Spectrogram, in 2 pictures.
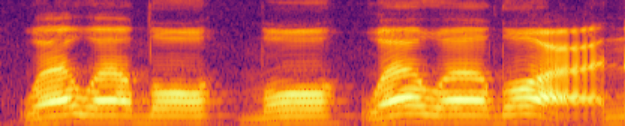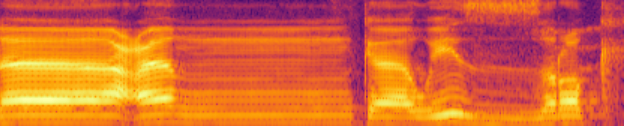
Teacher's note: Huruf dhad sumber suara dari hafatul lisan, dari samping lidah, dari sisi.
